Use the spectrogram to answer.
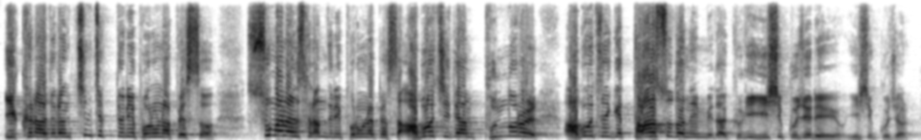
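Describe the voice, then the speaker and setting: A male pastor with a Gyeongsang accent giving a sermon. He talks straight to the congregation, reads scripture aloud with them, and swings between loud, emphatic lines and hushed asides. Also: extremely high pitch, animated, brisk, few pauses. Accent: Gyeongsang Korean.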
